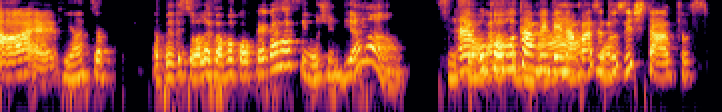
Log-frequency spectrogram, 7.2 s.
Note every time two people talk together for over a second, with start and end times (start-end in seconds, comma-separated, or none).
4.5-6.2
